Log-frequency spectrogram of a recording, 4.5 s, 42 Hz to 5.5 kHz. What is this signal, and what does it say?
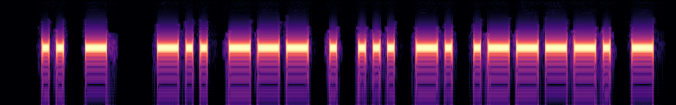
Morse code, heard as a keyed tone, about 25 wpm, 600 Hz. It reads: IT DOESN'T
